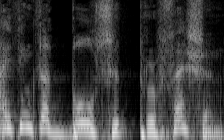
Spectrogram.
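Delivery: put-on Greek accent. Retelling a man's reply after hearing the speaker's past jobs: greek accent impression. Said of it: "my best Greek impression".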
